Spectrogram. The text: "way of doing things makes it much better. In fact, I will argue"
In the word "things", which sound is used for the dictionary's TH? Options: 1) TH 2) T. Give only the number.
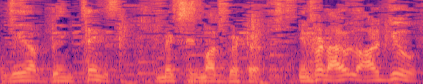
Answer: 2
